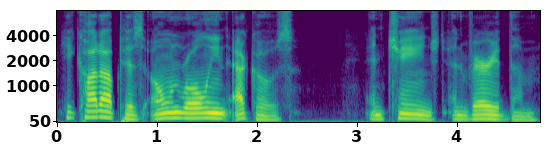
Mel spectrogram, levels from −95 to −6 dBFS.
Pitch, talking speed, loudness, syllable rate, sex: 115 Hz, 150 wpm, -18 LUFS, 4.0 syllables/s, male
